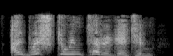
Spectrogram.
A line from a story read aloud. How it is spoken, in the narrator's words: shouted Umbridge angrily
